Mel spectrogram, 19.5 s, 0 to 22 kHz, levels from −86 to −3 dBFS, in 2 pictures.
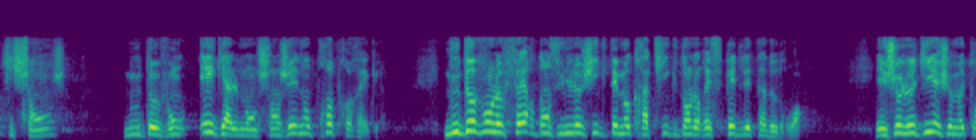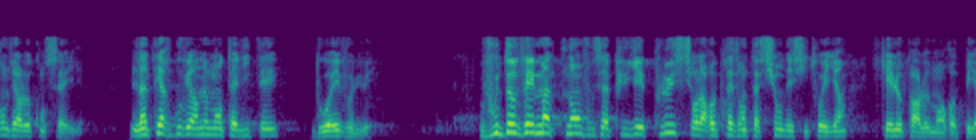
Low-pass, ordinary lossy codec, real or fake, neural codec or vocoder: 7.2 kHz; none; fake; codec, 24 kHz, 6 kbps, HILCodec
